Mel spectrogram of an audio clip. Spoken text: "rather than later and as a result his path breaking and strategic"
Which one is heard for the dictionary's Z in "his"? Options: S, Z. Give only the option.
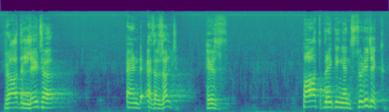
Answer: Z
